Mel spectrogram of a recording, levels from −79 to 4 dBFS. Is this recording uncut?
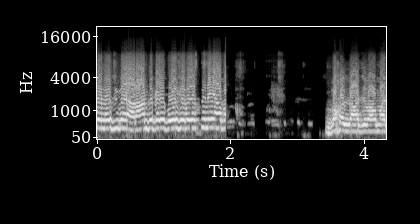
no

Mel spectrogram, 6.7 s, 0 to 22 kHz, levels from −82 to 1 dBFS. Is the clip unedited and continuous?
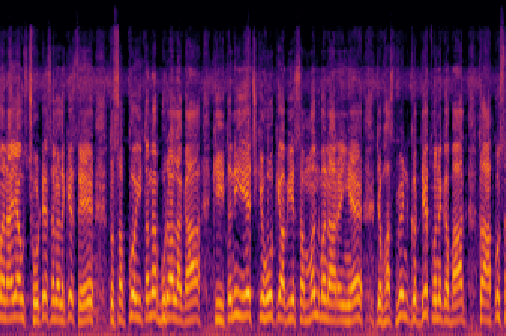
yes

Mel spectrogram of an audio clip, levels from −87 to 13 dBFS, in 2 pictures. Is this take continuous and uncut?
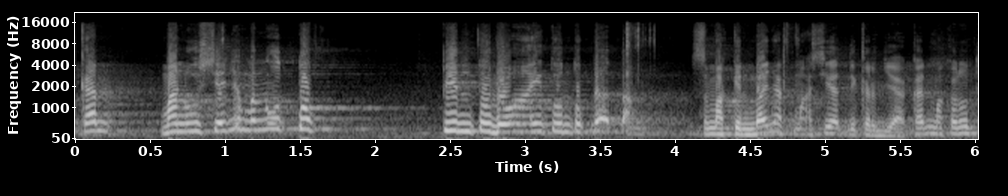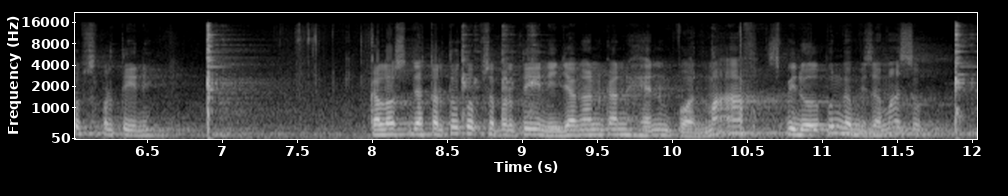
no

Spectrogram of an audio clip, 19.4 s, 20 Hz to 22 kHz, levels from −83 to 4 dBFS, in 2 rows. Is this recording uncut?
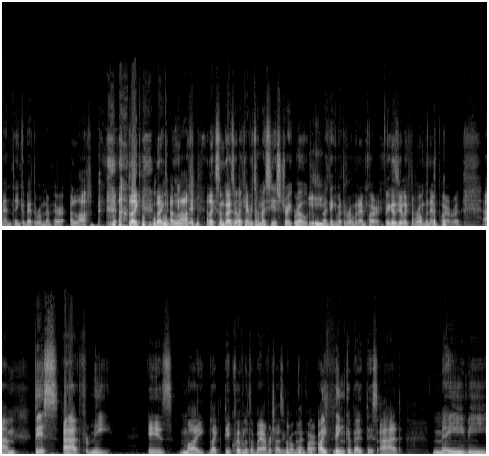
yes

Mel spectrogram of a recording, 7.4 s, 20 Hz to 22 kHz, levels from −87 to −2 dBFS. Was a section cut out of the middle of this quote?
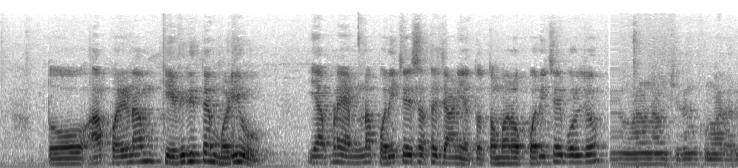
yes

